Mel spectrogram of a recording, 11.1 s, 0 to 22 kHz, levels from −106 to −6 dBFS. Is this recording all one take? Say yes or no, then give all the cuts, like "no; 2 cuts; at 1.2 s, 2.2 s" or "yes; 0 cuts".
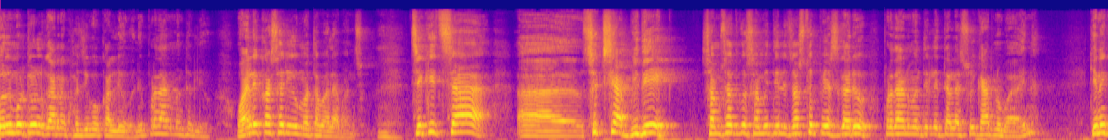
yes; 0 cuts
